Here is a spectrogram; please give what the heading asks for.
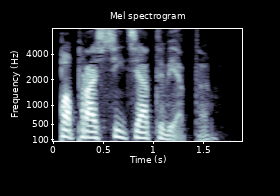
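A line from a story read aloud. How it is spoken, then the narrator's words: Commanding, burring, drawn-out. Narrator (Russian): картавя и растягивая слова, сказал повелительным тоном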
